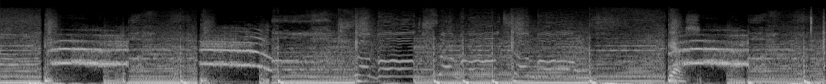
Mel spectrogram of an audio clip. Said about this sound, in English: And that's sort of the goats.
